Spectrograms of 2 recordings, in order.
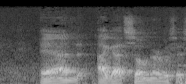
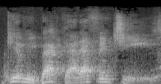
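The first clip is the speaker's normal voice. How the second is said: higher, slow cackling critter demand; creature yell; 6 semitones higher, slower than usual. Retold or imitated. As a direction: snarl for the cheese like a greedy little creature. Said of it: "I yell down at him".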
